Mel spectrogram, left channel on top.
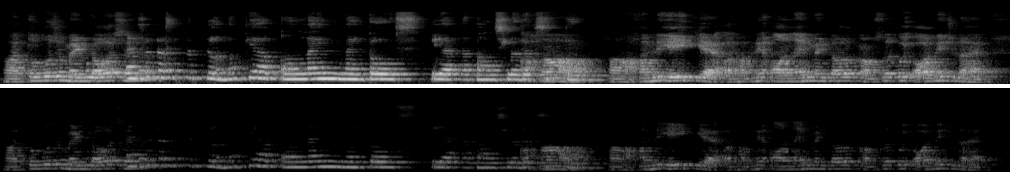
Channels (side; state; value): right; quieter; 21.4 dB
